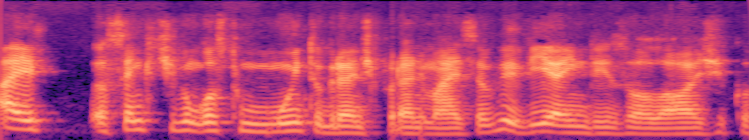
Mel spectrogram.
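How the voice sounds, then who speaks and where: In an ordinary speaking voice, a man talks at a fairly quick pace with lively intonation. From Santa Catarina, southern Brazil. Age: 20s. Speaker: content creator. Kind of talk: interview.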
